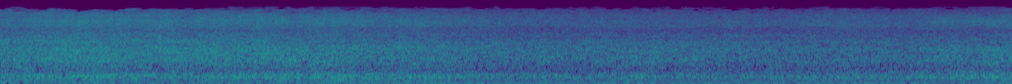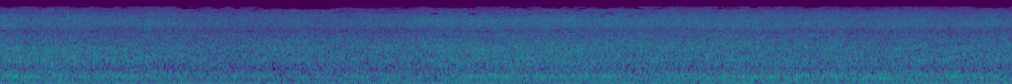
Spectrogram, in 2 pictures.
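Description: Ocean surf on a rocky shore: a steady rush of breaking waves. A steady low hum runs underneath.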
